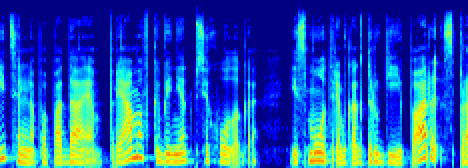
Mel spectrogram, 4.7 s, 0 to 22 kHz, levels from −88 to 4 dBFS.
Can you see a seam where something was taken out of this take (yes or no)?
no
